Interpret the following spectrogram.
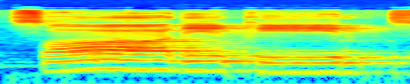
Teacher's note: അതിൻ്റെ ദീർഘാക്ഷരമായ അലിഫിലും തഫ്ഖീം കൊടുക്കുക, തടിപ്പിച്ച് ഉച്ചരിക്കുക. ഖാഫിന് കുറഞ്ഞ തഫ്ഖീമാണ് ഉണ്ടാവുക, കസ്റായതുകൊണ്ട്.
